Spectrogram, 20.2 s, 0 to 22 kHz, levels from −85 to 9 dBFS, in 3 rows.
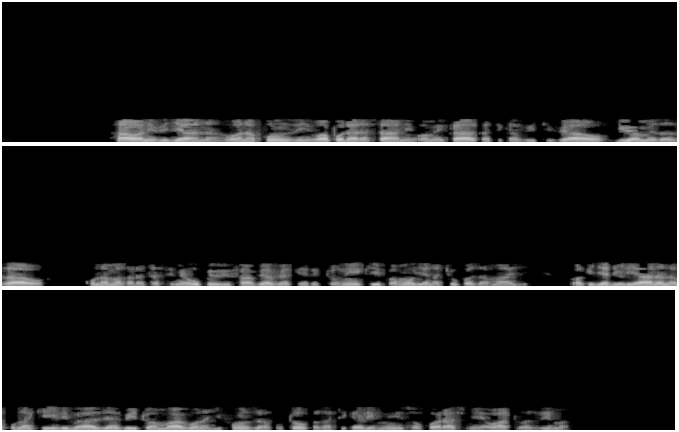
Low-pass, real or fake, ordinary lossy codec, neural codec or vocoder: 3.6 kHz; real; MP3, 16 kbps; none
